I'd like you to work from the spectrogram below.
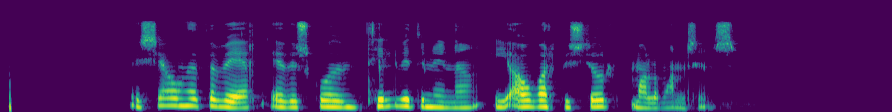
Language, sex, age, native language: Icelandic, female, 20-29, Icelandic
